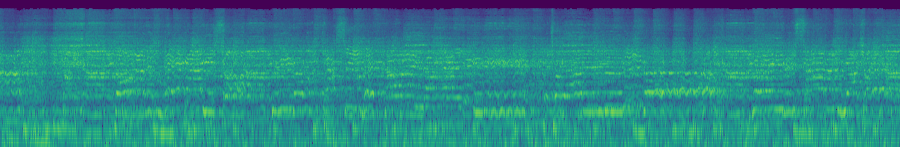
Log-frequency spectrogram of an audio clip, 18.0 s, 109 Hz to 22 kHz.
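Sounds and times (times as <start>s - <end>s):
live song with male singer: 0.0s - 18.0s.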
